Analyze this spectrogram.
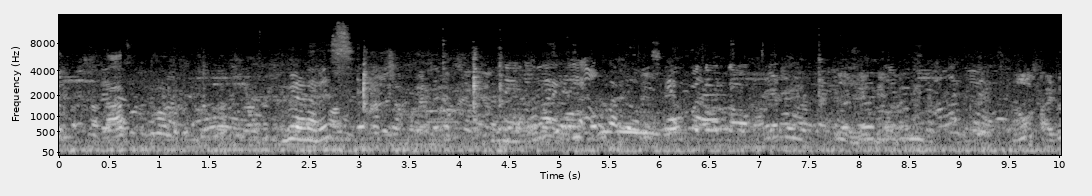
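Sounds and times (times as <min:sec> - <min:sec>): crowd background: 0:00.0 - 0:10.0
people talking nearby: 0:00.0 - 0:10.0.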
